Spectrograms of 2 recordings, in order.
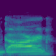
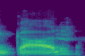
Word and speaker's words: Guard: Guard, but I have to say it like guard for you guys to understand it. If I say God, and everyone's like, "What? Like, what are you saying?"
